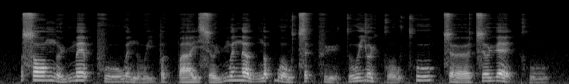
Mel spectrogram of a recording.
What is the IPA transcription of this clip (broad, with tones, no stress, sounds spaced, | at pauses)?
s ɔː˥ ŋ ɵ˨˥ ɥ m ɛː˥ p̚ f uː˨˧ w ɵ˨˩ n uː˨˧ j p ɐ˨ k̚ p aː˧ j s ɵ˨˥ ɥ m ɵ˥ n ɐ˨˧ w ŋ ɐ˥ p̚ w o˨ w t͡s ɐ˥ k̚ f yː˨˩ t̪ uː˥ j ɵ˨˩ ɥ k o˨˥ w t̪ʰ uː˥ k̚ s œː˨˧ t͡s ɵ˥ ɥ ɛː˧ t̚ kʰ uː˨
